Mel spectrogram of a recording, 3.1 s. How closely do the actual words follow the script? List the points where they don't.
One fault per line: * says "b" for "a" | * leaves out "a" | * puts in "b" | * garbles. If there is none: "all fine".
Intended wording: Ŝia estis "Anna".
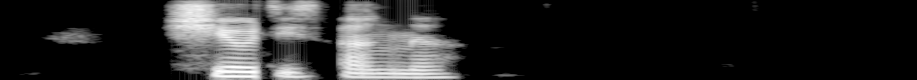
all fine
